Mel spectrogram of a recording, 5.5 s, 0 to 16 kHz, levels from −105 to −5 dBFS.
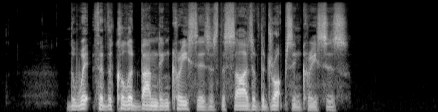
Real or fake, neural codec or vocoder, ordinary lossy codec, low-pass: fake; vocoder, 44.1 kHz, 128 mel bands every 512 samples, BigVGAN v2; none; 14.4 kHz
